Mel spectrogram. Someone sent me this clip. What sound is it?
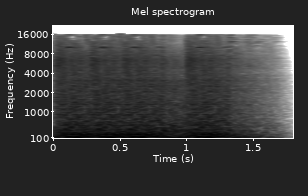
This is the sound of a Robot after player kill in Sega game. This is an original sound. Free for anyone.
flash, game, robot, videogame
